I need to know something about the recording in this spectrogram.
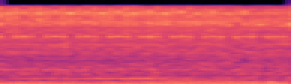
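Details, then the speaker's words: Fire GL at idle: fast even light ticking on steady idle, regular with engine speed; owner thinks it almost sounds like fuel injectors but is unsure. "see that ticking almost sounds like fuel injectors too but I don't know I don't"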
